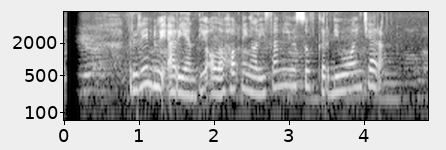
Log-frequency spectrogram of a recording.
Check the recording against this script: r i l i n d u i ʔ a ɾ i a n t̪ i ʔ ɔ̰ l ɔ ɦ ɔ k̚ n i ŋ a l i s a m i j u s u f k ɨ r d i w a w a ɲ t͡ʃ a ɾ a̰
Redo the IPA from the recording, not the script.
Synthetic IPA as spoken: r i ɾ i n d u i ʔ a ɾ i a n t̪ i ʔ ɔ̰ l ɔ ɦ ɔ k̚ n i ŋ a l i s a m i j u s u f k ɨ r d i w a w a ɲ t͡ʃ a ɾ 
